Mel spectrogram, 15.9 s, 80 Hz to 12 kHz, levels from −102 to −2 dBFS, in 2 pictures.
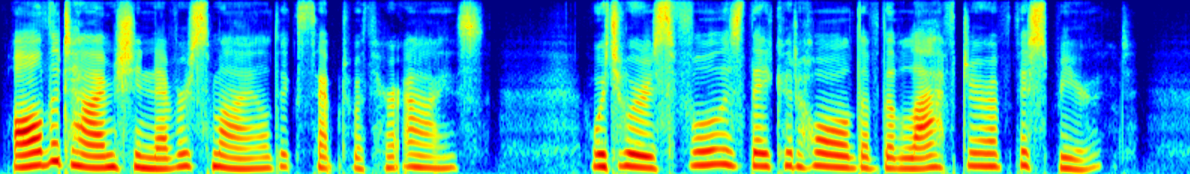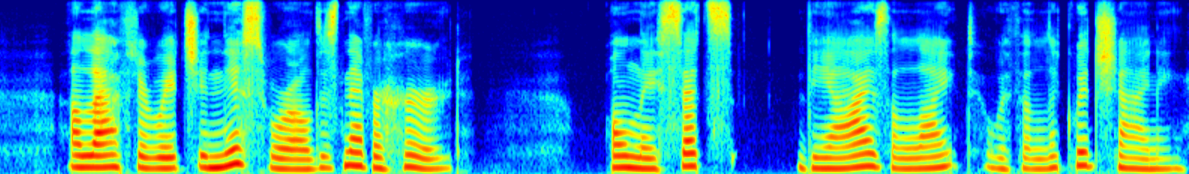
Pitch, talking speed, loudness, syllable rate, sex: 215 Hz, 155 wpm, -19 LUFS, 4.2 syllables/s, female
